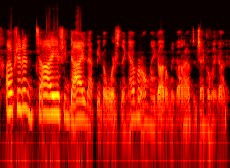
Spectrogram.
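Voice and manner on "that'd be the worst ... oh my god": low dread. Pretend. Dread over friend's death.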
